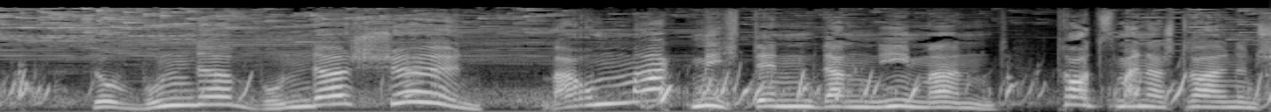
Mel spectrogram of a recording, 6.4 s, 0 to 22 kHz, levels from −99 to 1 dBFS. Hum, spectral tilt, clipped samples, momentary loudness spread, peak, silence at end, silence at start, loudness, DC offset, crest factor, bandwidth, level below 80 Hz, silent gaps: none; -3.5 dB/octave; under 0.1%; 6 LU; -6 dBFS; 0 s; 0 s; -22 LUFS; under 0.1%; 16 dB; 17 kHz; -64 dBFS; none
